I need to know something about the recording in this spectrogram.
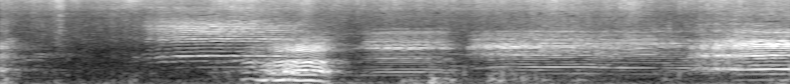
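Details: Sheep at Ewetopia Farms awaiting their feed during chores: a dense chorus of overlapping wavering bleats from several animals, none standing clearly apart.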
